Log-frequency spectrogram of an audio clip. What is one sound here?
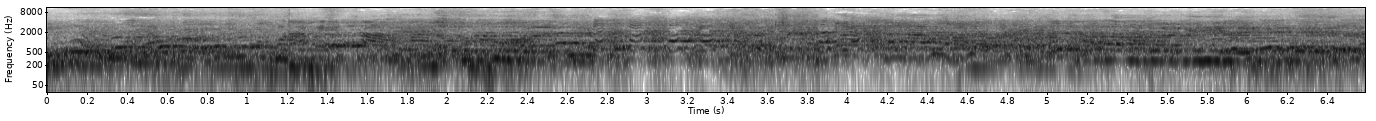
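A group of young people laughs and chatters nearby.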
